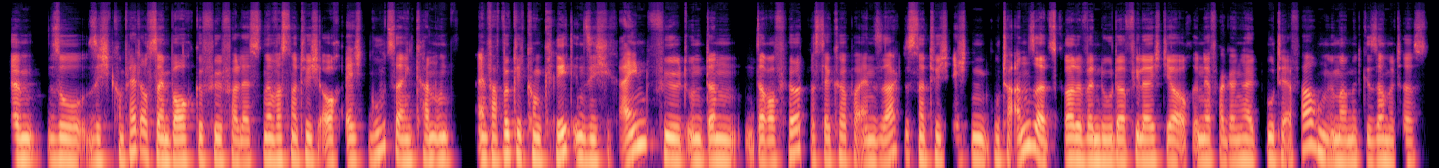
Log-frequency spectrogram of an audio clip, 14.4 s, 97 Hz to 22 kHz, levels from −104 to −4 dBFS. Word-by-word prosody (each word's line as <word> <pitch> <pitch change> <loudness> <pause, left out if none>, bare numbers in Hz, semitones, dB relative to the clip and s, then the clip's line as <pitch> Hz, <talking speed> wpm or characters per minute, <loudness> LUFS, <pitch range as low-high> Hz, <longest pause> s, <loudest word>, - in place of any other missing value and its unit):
ähm, 125 -1 +2
so 125 -2 +1
sich 125 +1 -1
komplett 155 +5 -2
auf 145 - -1
sein 135 -3 +4
Bauchgefühl 125 +1 +1
verlässt, 120 0 -3
ne, 130 -1 +3
was 125 0 0
natürlich 130 -1 -1
auch 125 0 +1
echt 125 +1 -1
gut 155 +10 -3
sein 125 -6 +1
kann 125 +1 0
und 130 0 0 0.2
einfach 130 +1 0
wirklich 145 -1 +2
konkret 135 +4 +2
in 135 - +3
sich 125 +3 -2
reinfühlt 160 - +2
und 125 0 +1
dann 125 -1 +2
darauf 120 0 -1
hört, 160 +4 0
was 130 - -6
der 125 -1 -2
Körper 130 -1 -4
einen 120 0 -1
sagt, 125 +8 -1
ist 140 0 -3
natürlich 130 -1 -2
echt 130 0 -8
'n 130 -2 +2
guter 130 +2 -4
Ansatz, 170 - +2
grade 130 -1 +3
wenn 125 0 +3
du 125 0 +2
da 120 0 +2
vielleicht 125 0 0
ja 125 -1 +3
auch - - -3
in - - -1
der 120 -1 +1
Vergangenheit 120 0 -3
gute 130 -1 -1
Erfahrungen 175 0 -1
immer 120 -1 +1
mit 120 +1 -2
gesammelt 120 0 -2
hast. 120 +1 -6
125 Hz, 225 wpm, -22 LUFS, 125-135 Hz, 0.2 s, sein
